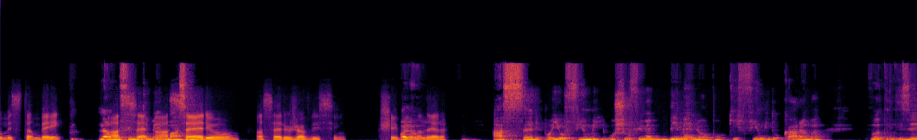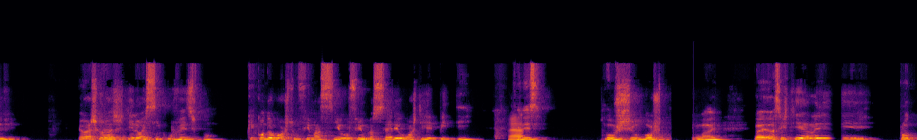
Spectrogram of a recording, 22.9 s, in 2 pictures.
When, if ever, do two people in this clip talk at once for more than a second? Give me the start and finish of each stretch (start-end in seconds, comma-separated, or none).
1.3-2.6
